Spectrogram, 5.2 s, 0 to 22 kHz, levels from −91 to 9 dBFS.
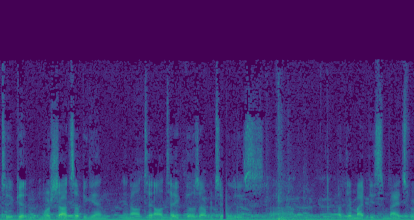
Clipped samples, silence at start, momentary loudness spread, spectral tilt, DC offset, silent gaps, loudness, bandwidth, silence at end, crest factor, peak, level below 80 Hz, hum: under 0.1%; 0 s; 8 LU; -5 dB/octave; 3%; none; -31 LUFS; 16 kHz; 0 s; 20 dB; -10 dBFS; -46 dBFS; none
